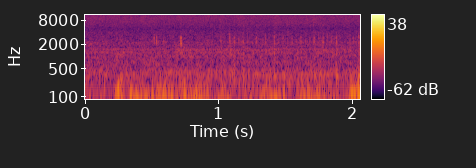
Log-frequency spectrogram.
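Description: Low, uneven rumble of handling noise on the camera's microphone as the camera is moved and shaken.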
